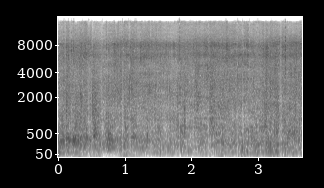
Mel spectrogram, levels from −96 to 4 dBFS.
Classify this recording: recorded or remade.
remade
